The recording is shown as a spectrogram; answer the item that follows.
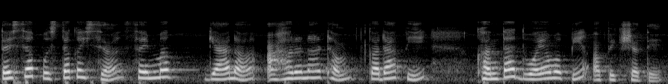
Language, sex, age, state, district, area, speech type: Sanskrit, female, 18-30, Assam, Nalbari, rural, spontaneous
